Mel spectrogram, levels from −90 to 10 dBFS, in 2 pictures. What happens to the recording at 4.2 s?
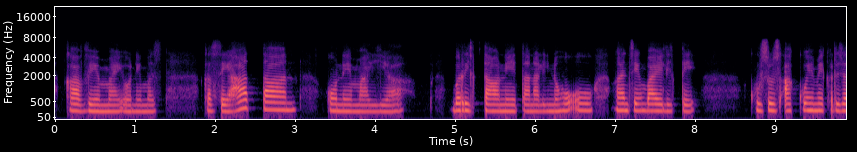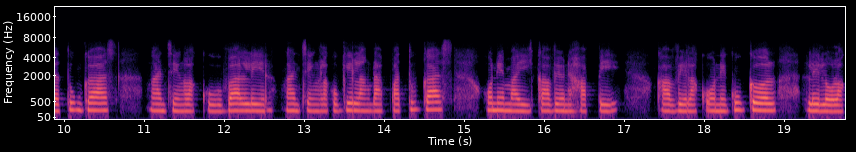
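Nothing goes wrong at 4.2 s: the speech carries on intact through that moment, with only the light coloring of the AMR wideband (HD Voice) codec at 12.65 kbit/s that runs throughout.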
